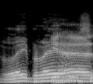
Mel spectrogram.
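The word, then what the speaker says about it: Les Brers: Did I pronounce that right? Les Brairs.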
